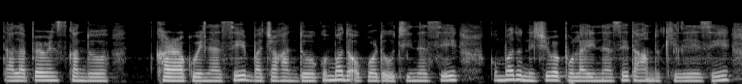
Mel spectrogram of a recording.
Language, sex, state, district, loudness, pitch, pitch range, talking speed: Nagamese, female, Nagaland, Dimapur, -20 LUFS, 175 Hz, 170-195 Hz, 235 wpm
